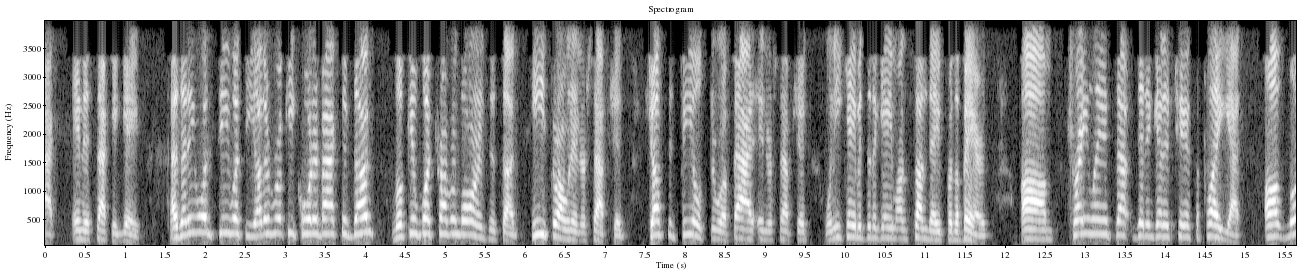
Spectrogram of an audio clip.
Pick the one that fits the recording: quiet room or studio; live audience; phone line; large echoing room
phone line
